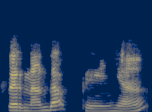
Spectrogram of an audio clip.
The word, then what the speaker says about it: Fernanda Peña: Yes, I am Fernanda Pñena.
